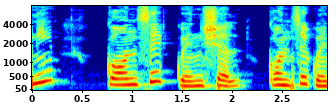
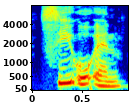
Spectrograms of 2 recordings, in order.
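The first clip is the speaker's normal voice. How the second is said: usual speaking voice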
